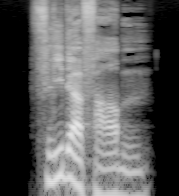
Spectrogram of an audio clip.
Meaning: lilac-colored; pale purple, mauve
- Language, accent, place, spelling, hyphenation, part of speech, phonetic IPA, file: German, Germany, Berlin, fliederfarben, flie‧der‧far‧ben, adjective, [ˈfliːdɐˌfaʁbn̩], De-fliederfarben.ogg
